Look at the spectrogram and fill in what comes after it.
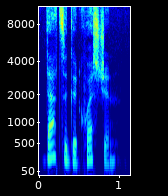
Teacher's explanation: Notice where the stress goes. The stress hits the word good.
